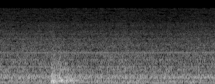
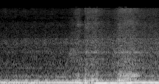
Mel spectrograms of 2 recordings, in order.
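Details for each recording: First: Engine cranks steadily at about three beats a second for seven seconds but never catches after the distributor cap was refitted. No spark found, cause unknown: crank, no start. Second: Rambler engine after a points swap, revved from inside the car with the tach not working. It picks up quickly from a blip and holds a deep, even rumble without stumbling; now rev-happy: normal free revving.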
